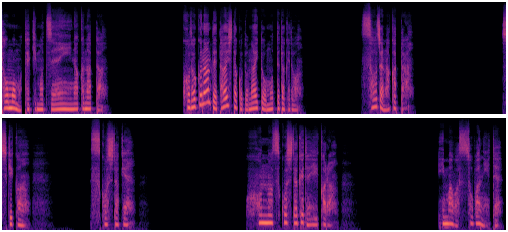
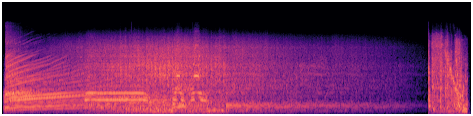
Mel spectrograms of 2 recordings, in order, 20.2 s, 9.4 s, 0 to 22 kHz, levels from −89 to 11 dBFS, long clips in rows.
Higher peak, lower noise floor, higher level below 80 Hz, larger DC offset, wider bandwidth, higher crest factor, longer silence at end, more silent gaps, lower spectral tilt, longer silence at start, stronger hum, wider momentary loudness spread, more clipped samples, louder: second, -8 dBFS vs 0 dBFS; first, -76 dBFS vs -52 dBFS; second, -58 dBFS vs -46 dBFS; neither; first, 19 kHz vs 8.6 kHz; first, 22 dB vs 16 dB; about the same, 0.1 s vs 0.05 s; first, 0.40-0.46 s, 2.19-3.62 s, 6.09-7.18 s, 8.28-10.01 s, 11.57-11.84 s, 13.10-14.96 s, 16.42-16.46 s, 17.26-18.81 s vs none; about the same, -4.5 dB/octave vs -5 dB/octave; about the same, 0 s vs 0 s; neither; second, 16 LU vs 19 LU; neither; second, -26 LUFS vs -15 LUFS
